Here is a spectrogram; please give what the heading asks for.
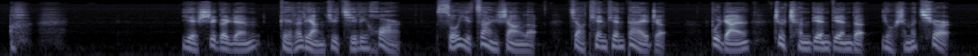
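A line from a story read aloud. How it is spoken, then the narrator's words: Plain. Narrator (Chinese): 一面说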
